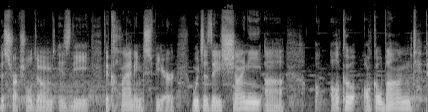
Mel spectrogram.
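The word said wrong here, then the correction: Alucobond: panels, I think it's called. I don't know, I'm saying it wrong. – A locobond, there we go.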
